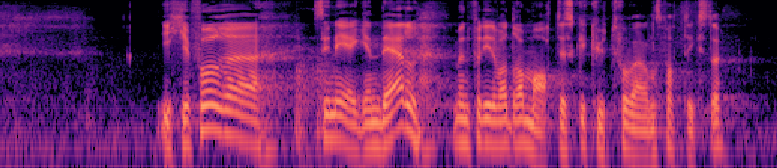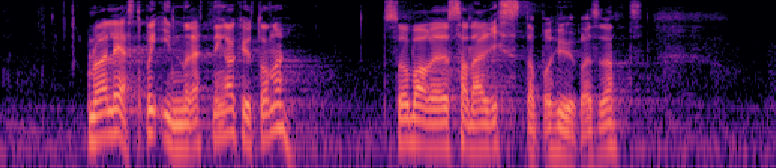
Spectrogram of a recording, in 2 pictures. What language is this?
Norwegian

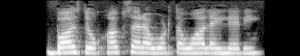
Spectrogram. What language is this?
Pashto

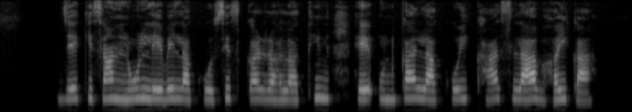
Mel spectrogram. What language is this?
Magahi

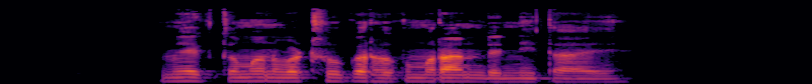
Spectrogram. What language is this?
Khetrani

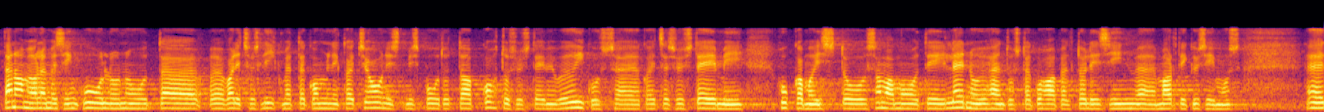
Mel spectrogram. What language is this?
Estonian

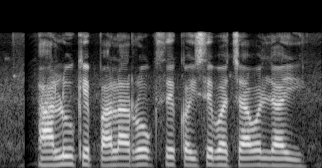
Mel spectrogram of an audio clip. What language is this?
Bhojpuri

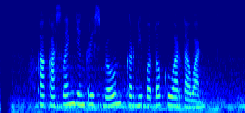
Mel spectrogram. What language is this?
Sundanese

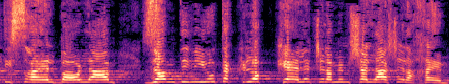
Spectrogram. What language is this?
Hebrew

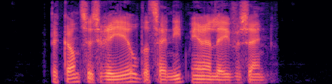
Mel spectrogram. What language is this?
Dutch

